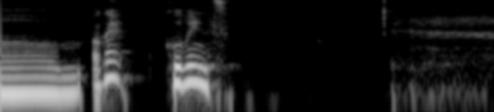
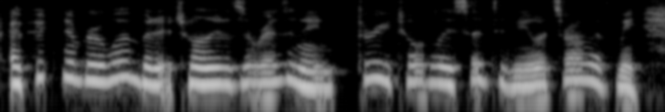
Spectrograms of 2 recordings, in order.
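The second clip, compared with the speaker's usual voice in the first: mock confused viewer; 7 semitones higher, 4 dB quieter, faster than usual. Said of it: "And if you're like".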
